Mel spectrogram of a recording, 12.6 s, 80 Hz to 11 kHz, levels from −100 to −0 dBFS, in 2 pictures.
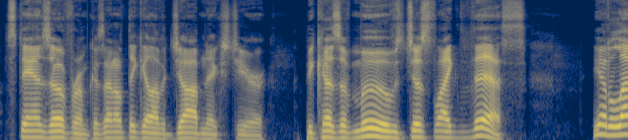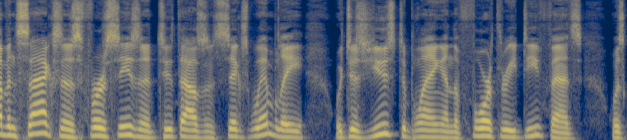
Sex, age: male, 40-59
